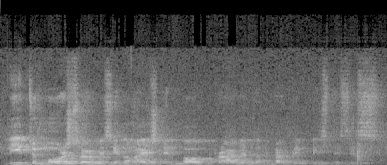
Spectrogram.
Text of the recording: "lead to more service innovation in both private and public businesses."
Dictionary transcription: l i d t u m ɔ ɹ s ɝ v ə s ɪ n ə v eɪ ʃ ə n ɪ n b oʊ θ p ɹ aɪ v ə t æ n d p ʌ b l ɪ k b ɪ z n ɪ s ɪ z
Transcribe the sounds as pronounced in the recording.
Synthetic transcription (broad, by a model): l i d t u m ɔ ɹ s ɝ v ə s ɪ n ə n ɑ ə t ɪ n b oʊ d p ɹ aɪ v ə t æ n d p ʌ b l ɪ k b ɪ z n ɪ s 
